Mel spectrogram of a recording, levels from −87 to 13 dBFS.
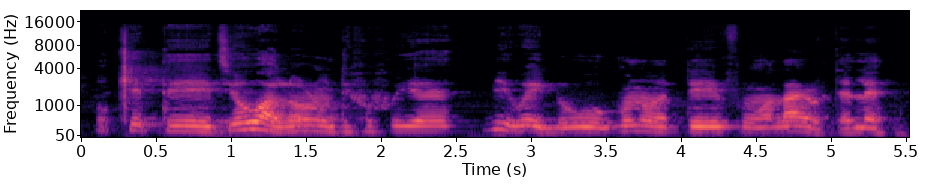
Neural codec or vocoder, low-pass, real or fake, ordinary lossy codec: none; 14.4 kHz; real; none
